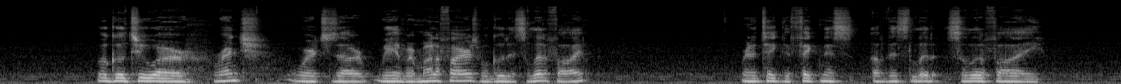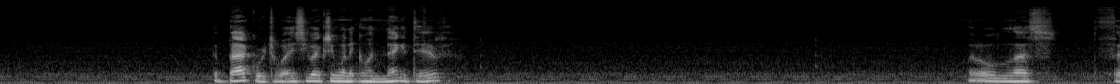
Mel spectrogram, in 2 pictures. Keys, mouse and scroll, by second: 1.2 click, 2.5 click, 5.2 click, 5.3 click, 7.3 click, 16.1 middle click, 21.6 click, 21.7 click.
